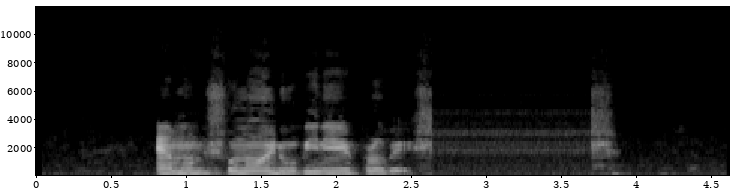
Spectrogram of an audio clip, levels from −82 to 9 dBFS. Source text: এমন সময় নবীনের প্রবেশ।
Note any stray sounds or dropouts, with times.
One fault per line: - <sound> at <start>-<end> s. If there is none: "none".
none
